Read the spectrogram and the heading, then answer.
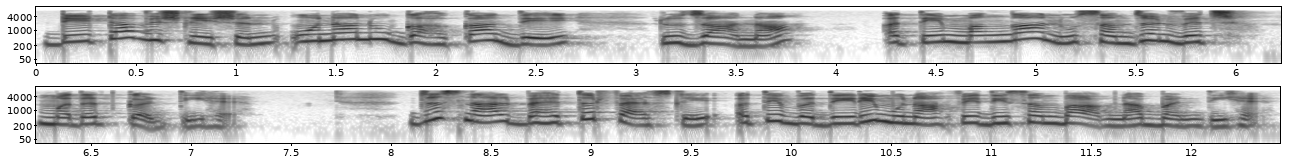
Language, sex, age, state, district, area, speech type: Punjabi, female, 18-30, Punjab, Jalandhar, urban, spontaneous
